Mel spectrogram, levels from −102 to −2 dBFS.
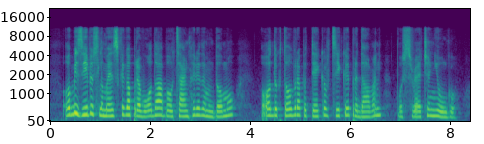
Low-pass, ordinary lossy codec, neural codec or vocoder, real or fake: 10.8 kHz; none; codec, 24 kHz, 0.9 kbps, WavTokenizer, medium speech release version 1; fake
